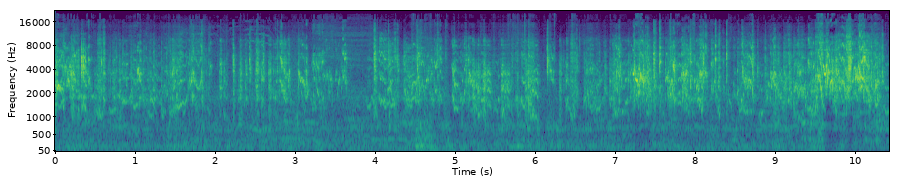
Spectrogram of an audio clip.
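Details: Several breeding pairs of budgerigars, Australian parrots, chattering together in a dense, continuous flock chorus of scratchy high chirps and squawks, swelling louder toward the end.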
